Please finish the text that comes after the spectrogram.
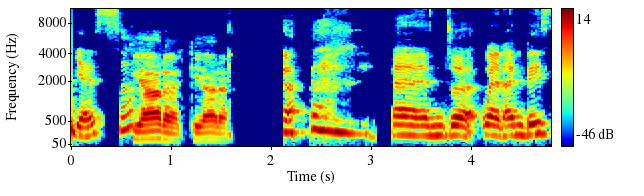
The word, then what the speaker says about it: Chiara: How do I pronounce her name? Chara? So it's Chiara, yes. Chiara.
